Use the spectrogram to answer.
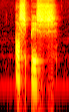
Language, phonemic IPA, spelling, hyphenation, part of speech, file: Dutch, /ˈɑs.pɪs/, aspis, as‧pis, noun, Nl-aspis.ogg
- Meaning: asp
